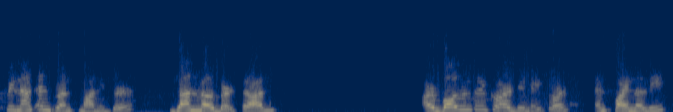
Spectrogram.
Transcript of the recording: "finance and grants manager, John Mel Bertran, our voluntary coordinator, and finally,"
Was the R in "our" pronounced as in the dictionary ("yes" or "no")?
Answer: yes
